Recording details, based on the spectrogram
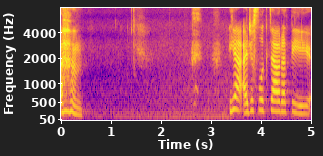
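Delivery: tearful voice, talking while crying. Recalling a show, the speaker unexpectedly tears up: crying. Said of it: "I don't even know why I'm crying right now".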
